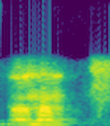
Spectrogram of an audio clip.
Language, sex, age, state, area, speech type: Sanskrit, male, 18-30, Madhya Pradesh, rural, conversation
